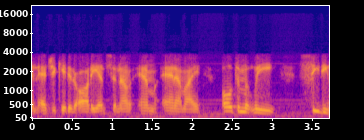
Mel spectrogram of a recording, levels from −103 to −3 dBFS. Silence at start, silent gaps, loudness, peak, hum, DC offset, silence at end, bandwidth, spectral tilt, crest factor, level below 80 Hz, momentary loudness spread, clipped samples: 0 s; none; -26 LUFS; -10 dBFS; none; under 0.1%; 0 s; 4 kHz; -7 dB/octave; 18 dB; -62 dBFS; 6 LU; under 0.1%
